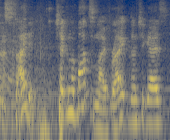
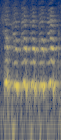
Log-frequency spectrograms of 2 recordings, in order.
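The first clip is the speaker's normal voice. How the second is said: mock party yelps; faster than usual. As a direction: squeal yep over and over. Other side of party.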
